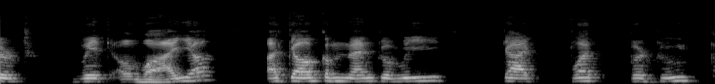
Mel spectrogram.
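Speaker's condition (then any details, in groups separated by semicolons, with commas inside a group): Cerebral palsy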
